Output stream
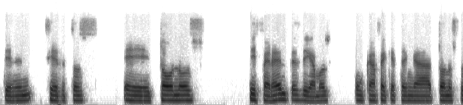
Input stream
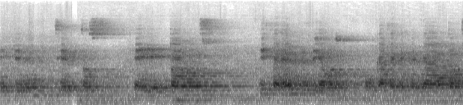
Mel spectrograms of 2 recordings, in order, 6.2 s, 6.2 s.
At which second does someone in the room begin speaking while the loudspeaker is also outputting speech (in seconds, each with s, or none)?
none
